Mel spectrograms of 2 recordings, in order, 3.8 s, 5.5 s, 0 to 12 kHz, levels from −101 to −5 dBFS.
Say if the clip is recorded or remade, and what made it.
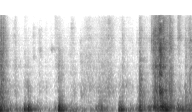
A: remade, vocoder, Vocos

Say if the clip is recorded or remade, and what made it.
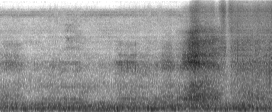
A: remade, codec, SNAC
